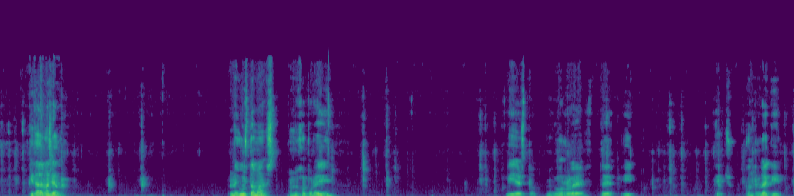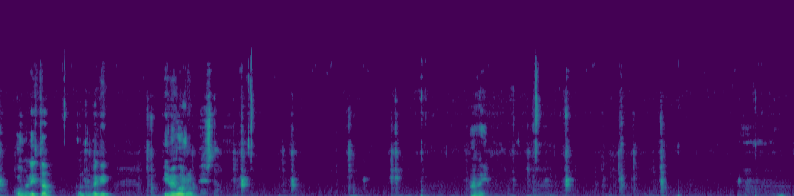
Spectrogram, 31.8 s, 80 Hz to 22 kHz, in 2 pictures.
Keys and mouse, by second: 0.1 ctrl+z, 1.3 middle click, 2.7 ctrl+r, 4.1 right click, 4.7 ctrl+r, 5.9 click, 6.6 middle click, 7.5 shift+Tab, 8.2 g, 8.8 click, 10.3 alt+right click, 11.2 ctrl+x, 12.0 3, 12.6 alt+right click, 13.2 ctrl+z, 14.9 ctrl+x, 15.7 ctrl+z, 16.2 2, 17.6 ctrl+x, 18.8 3, 19.4 alt+right click, 20.6 ctrl+x, 21.6 ctrl+z, 22.9 3, 23.7 x, 24.8-25.7 middle drag, 26.5 a, 26.7 middle click, 28.1 shift+Tab, 29.0 alt+e, 31.1 click, 31.5-31.7 middle drag.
